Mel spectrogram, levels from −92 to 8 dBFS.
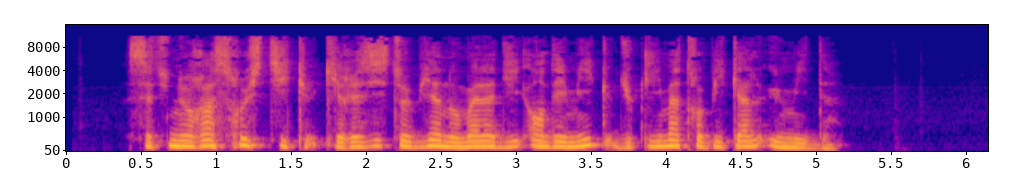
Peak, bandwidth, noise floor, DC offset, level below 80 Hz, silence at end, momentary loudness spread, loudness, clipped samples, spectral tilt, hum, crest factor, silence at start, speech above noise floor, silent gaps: -2 dBFS; 11.5 kHz; -70 dBFS; under 0.1%; -48 dBFS; 1 s; 9 LU; -14 LUFS; under 0.1%; -6 dB/octave; none; 14 dB; 0.4 s; 57 dB; none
